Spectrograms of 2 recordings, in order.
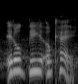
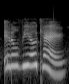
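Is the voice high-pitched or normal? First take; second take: normal; high-pitched. First: It is said in a normal speaking voice. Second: It is said in a very high-pitched voice.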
